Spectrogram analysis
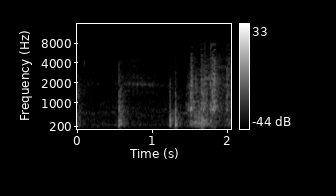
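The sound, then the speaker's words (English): A front door is opened: a faint wooden clunk, then a pair of quiet latch-like clicks, then soft rustling and handling noises. “We must answer the door.”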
